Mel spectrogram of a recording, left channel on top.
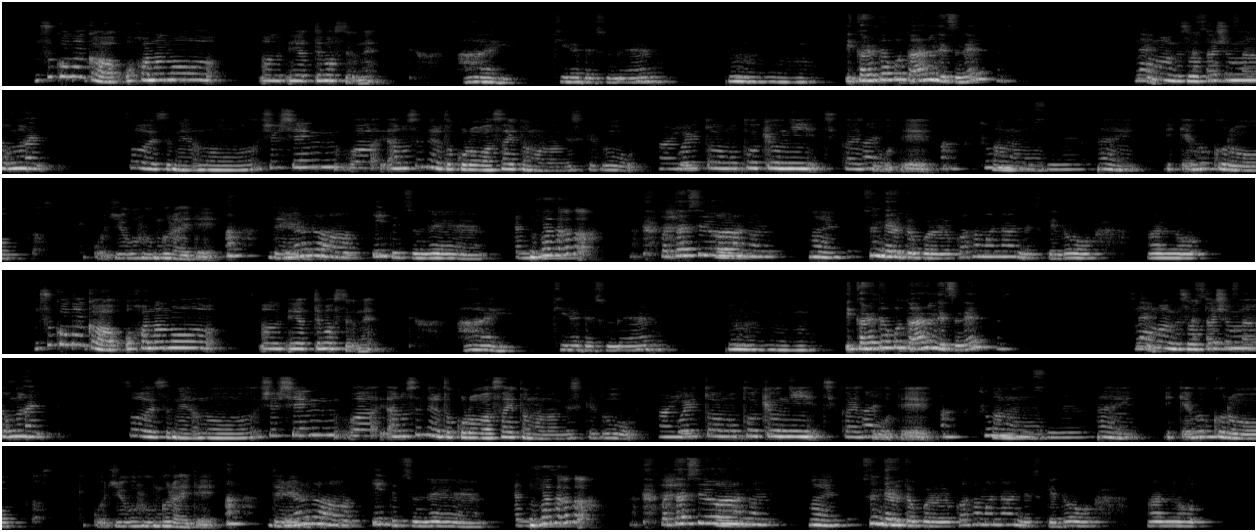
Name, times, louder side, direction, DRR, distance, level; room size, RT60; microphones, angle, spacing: voice 1, 0.3-2.1 2.6-3.7 6.3-6.4 7.3-8.1 9.0-9.1 11.3-12.8 13.8-18.8 19.3-21.8 22.4-23.0 23.5-23.9 24.2-25.2 26.0-27.2 27.7-28.2 28.4-28.6 30.3-31.0 31.7-31.8 32.2-32.5 33.1-33.5, left 1 dB, 40° right, 0 dB, 0.7 m, -27 dB
voice 2, 4.6-5.1 5.6-6.6 7.3-7.6 8.4-10.0 11.3-11.6 12.0-12.9 19.1-19.5 21.1-21.4 21.9-22.1 22.4-23.8 24.4-24.8 27.3-27.5 27.9-29.9 30.2-30.7 31.5-32.8 33.8-36.2 36.5-37.0, equal, 75° right, 1 dB, 1.3 m, -27 dB
3.5 x 2.3 x 4.0 m, 0.30 s
head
